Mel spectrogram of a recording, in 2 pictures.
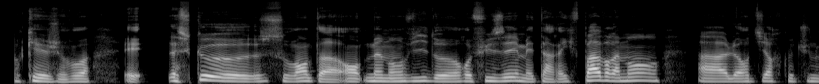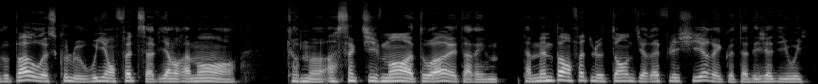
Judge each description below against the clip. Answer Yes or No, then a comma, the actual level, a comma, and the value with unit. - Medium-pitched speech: Yes, medium, 145 Hz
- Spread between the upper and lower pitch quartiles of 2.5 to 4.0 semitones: Yes, average, 3.0 semitones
